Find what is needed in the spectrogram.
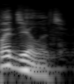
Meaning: to make, to do (for a while)
- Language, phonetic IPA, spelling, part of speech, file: Russian, [pɐˈdʲeɫətʲ], поделать, verb, Ru-поделать.ogg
